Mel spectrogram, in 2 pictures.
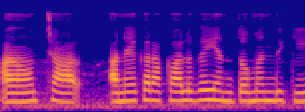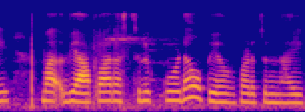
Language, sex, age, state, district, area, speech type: Telugu, female, 45-60, Andhra Pradesh, East Godavari, rural, spontaneous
